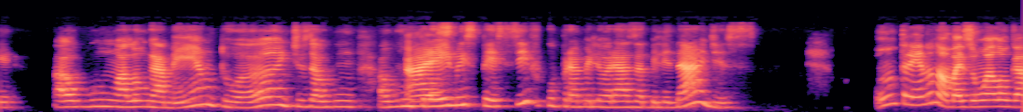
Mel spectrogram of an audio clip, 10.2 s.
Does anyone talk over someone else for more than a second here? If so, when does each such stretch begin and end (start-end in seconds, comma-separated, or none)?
none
